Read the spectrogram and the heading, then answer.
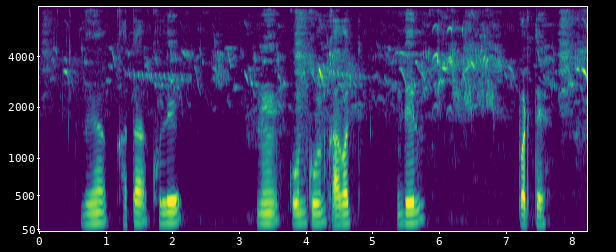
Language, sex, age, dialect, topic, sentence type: Magahi, male, 18-24, Northeastern/Surjapuri, banking, question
